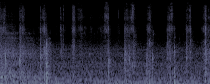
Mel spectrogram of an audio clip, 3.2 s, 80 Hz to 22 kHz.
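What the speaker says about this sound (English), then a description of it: "I'm going to shuffle this 3 times." Tarot cards being shuffled by hand in a quiet room: rapid, soft riffling and flicking bursts, close and fairly faint, with no talking.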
